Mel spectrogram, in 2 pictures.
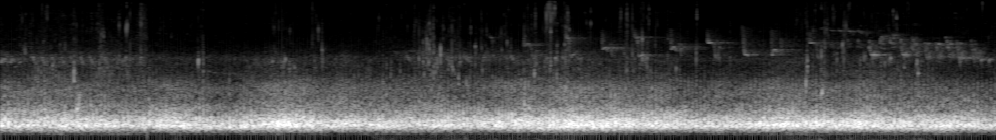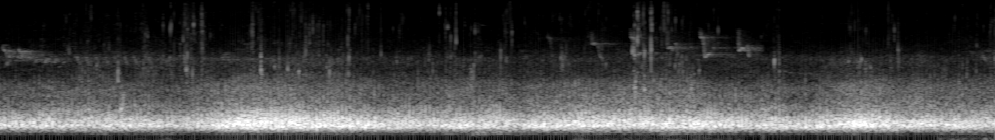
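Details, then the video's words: Frogs croaking en masse in spring, Czech Republic; a thick, steady wall of low rattling croaks lasting twenty seconds, swelling slightly around the twelve-second mark, with scattered faint high chirps. "European frog calls"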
